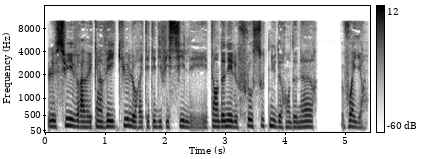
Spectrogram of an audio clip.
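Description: A man's voice: on the high side, steady tone, fairly quick, vocal fry, dark tone, dry recording. Man reading an audiobook, dry sound. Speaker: audiobook narrator. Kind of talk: scripted narration.

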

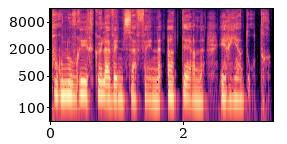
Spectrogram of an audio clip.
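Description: A woman voicing a disturbed young woman, eerily calm and obsessive, in a slow, low murmur for an audiobook. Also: no echo, studio quality. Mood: eerie calm.

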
